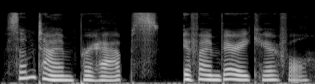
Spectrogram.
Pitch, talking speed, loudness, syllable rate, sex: 215 Hz, 95 wpm, -16 LUFS, 4.6 syllables/s, female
